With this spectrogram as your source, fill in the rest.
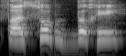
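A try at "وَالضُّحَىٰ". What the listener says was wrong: فا نہیں ہے.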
